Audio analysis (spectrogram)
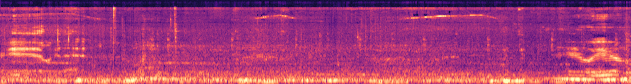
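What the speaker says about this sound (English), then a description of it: "there's another sweet ass truck coming out there" A truck rolls past on a road near a truck wash, a steady close engine rumble with a hiss like an air brake, while a voice talks over it.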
